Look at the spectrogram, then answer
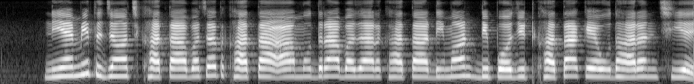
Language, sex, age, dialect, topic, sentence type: Maithili, female, 36-40, Eastern / Thethi, banking, statement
